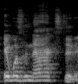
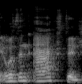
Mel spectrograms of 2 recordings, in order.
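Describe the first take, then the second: First: Higher, a hint of tearful pleading; tearful plea. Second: A quieter, fading echo of the plea; softer tearful repeat. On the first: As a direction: lightly imitate her breaking down. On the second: Retold or imitated. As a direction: let the plea fall away. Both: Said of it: "breaks down to tears being like".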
